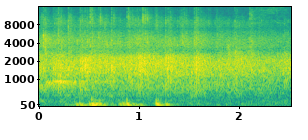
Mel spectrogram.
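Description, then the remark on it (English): An audience bursts into steady applause, many hands clapping together in a dense, sustained wash of sound that holds without fading. “You can clap. That's okay. I like it.”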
